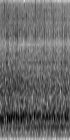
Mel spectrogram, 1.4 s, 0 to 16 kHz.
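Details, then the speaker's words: BMW 316 budget EV conversion, series-wired motor on a 12V booster pack, car in second gear: smooth steady mid-pitched hum, no grinding, whine or clunks; gearbox and drivetrain spinning quietly and cleanly. "you can hear how quiet this is there's no bad sounds coming out of the uh gear uh gearbox or drivet train you see she's spinning away happily"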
